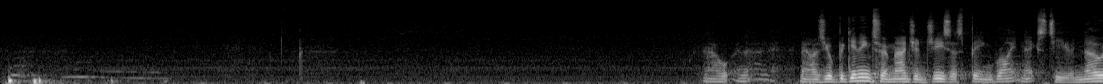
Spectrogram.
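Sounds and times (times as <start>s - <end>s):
dull low thumps: 0.0s - 2.2s
faint low hum: 0.0s - 11.0s.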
